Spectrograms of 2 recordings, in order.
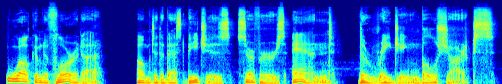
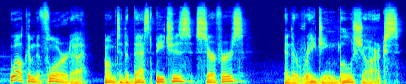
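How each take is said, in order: First: It is read in a deep, epic trailer voice. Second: It is read in a plain, ordinary voice.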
